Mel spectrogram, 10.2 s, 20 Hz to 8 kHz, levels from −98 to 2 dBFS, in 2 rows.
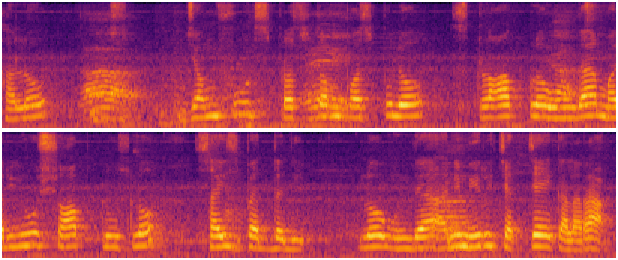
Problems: background conversations at intervals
